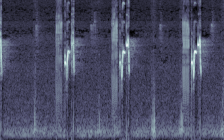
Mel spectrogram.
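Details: A male red-headed prinia giving its lure call to provoke other birds into answering: three spaced bursts of rasping chirps, each finishing with a bright upward-sliding whistle.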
